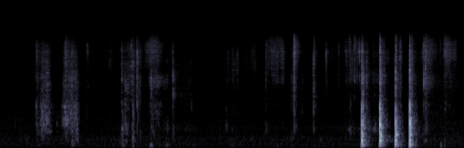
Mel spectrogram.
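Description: Trading cards rustle and tap as they are handled.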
